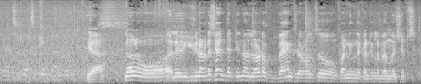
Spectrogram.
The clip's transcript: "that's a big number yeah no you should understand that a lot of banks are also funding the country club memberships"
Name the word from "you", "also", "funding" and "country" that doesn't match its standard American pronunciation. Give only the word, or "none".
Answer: country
